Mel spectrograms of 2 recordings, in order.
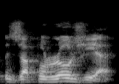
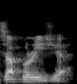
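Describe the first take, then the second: First: The name is said the Russian way. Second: The name is said the non-Russian way.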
